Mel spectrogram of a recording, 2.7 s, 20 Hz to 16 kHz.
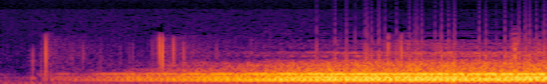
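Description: A car engine roars up from quiet into a loud, steady drone, building over a few seconds as the car accelerates hard down the road at about 90 with the pedal only halfway down. No voices.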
